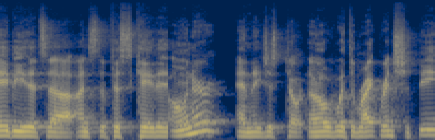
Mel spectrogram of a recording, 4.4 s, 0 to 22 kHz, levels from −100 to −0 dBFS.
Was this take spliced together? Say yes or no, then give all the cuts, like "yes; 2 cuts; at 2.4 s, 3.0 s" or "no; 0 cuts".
yes; 1 cut; at 1.7 s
